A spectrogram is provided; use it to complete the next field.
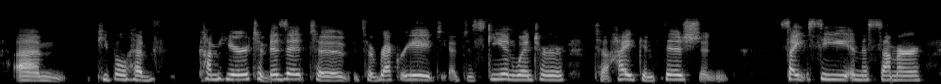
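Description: A woman with an American accent speaks fairly slowly in a fairly high voice with ordinary pitch variation, the sound dry and close with no echo over a quiet background. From Southern California, Lancaster. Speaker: county supervisor. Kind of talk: interview.

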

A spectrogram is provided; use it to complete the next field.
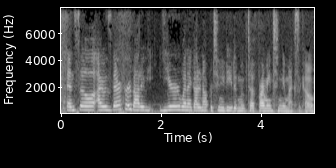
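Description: A woman with an American accent speaks at a fairly quick pace and a fairly high pitch, her intonation lively, over noticeable background noise. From US Mountain West (Utah, Wyoming, Idaho). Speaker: public land manager. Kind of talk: interview. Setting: studio.

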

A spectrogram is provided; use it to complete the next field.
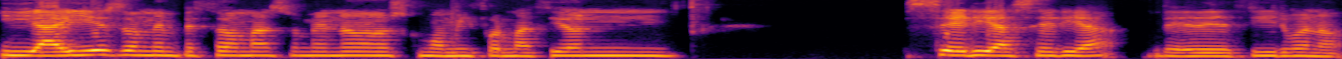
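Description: A woman speaks in a monotone, with flat intonation throughout. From Spain (Madrid). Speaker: singer-songwriter. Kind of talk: interview.

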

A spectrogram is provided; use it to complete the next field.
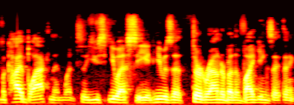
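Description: With an American accent, a man speaks at a fairly low pitch. He has a normal speaking voice. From western Washington (Carnation). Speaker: sports journalist. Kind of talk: casual chat.

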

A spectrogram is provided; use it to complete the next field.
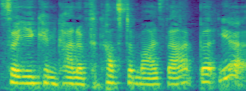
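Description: Speaking at a moderate pace with an Australian accent, a woman keeps a fairly low pitch and fairly even intonation. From Sydney, Australia. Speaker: cookbook author. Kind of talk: interview conversation. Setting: video call.

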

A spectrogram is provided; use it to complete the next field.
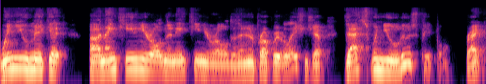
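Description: With an American accent, a man speaks in a normal speaking voice of medium pitch, with ordinary pitch variation and hardly any pauses. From United States. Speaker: journalist and author. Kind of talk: interview.

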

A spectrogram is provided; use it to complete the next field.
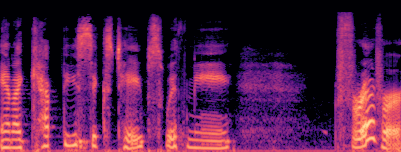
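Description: A woman with a Canadian accent speaks at a medium pitch and a fairly slow pace. The recording is very clean, with a silent background. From Canada. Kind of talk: interview. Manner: halting.

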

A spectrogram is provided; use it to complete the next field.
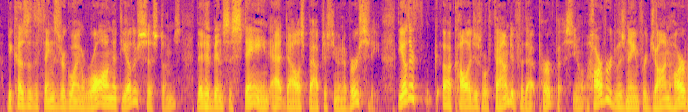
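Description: With an American accent, a man of medium pitch talks at a very fast pace with lively intonation and a somewhat breathy sound, in a very clean recording with a silent background. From US Midwest, South Dakota. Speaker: business professor. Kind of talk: interview conversation.

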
